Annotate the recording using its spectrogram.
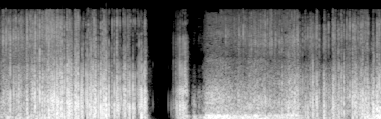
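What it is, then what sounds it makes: Foam microphone windscreen being scratched. Long pointed green acrylic nails scratch a purple spherical foam cover on a microphone, making dense, crunchy, muffled scraping that is heavy in the low end. The scratching breaks off into a brief silence just before the two-second mark, then resumes as a steady rustling crunch and finishes with single-nail touches.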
